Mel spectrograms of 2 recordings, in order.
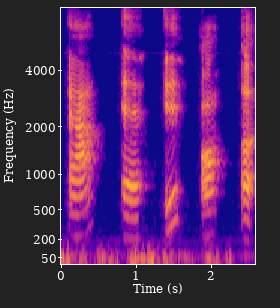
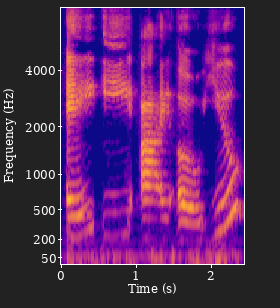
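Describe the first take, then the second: First: A, E, I, O, U as short sounds: ah as in cat, eh, ih, o as in hot, uh; short vowel sounds. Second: Vowels recited by letter name, rising on U. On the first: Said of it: "say your five vowel sounds". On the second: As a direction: say A, E, I, O, U as their long alphabet names. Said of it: "tell you the letter names first". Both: Shown as a demonstration.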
